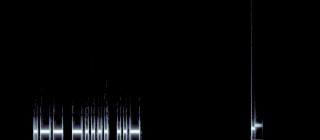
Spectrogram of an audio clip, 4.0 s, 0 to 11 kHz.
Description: Morse code, heard as a keyed tone, about 30 wpm, 700 Hz. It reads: W6U
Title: Three Challenging Letter-Number Combinations 30wpm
